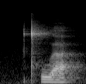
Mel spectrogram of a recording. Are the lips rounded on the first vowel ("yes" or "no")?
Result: yes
